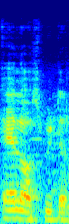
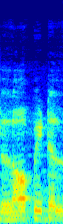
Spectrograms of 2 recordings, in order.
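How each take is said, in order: First: It is said as 'el hospital', with an s. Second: It is said as 'lopital', with no s. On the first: The speaker calls it wrong. "दिखता ये एल हॉस्पिटल है" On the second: The speaker calls it right. "इसको प्रोनाउंसिएट लॉपिटल rule बोला जाता है"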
